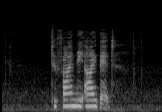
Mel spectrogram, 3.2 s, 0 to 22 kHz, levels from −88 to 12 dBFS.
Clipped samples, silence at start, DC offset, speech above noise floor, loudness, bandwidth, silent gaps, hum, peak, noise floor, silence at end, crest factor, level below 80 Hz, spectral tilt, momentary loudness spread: under 0.1%; 1 s; under 0.1%; 35 dB; -25 LUFS; 7.2 kHz; none; none; -10 dBFS; -59 dBFS; 1 s; 18 dB; -66 dBFS; -7 dB/octave; 16 LU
